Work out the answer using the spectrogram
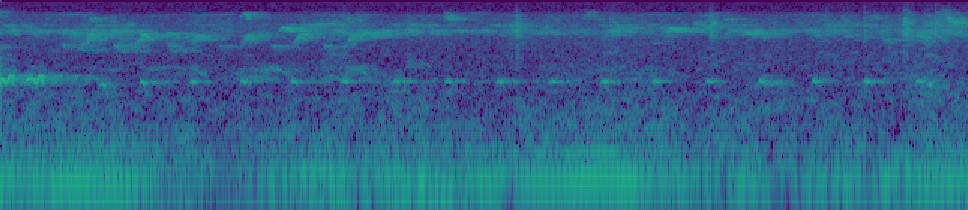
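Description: Birds calling in the open: one keeps up an even series of short pips, about three a second, while others chirp higher and more irregularly. A low rumble runs underneath.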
